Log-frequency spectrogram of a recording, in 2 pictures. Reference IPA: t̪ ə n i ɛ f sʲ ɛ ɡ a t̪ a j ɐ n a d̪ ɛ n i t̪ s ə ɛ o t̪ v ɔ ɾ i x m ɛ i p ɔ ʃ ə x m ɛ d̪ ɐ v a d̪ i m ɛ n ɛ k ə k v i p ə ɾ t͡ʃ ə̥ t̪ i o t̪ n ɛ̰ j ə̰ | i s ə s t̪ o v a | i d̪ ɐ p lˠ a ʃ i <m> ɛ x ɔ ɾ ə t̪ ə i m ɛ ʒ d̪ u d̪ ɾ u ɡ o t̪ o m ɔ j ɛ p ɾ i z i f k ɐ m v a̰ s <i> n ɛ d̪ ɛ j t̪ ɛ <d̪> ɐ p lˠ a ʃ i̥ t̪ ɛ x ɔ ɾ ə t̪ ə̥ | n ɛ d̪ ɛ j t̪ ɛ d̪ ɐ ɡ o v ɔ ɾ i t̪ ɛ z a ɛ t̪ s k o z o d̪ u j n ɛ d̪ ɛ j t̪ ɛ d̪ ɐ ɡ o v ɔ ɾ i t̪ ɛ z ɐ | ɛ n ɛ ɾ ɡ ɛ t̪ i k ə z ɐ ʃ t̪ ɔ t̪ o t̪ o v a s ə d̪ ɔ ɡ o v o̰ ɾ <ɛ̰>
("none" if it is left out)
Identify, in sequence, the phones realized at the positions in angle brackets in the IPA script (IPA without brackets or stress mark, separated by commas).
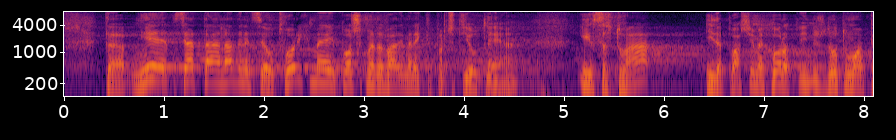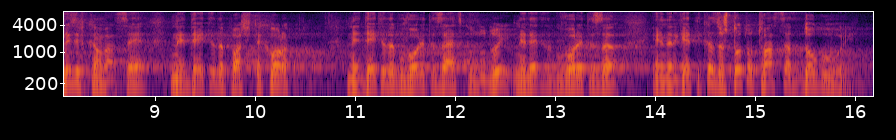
m, ɛ, d̪, ḭ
